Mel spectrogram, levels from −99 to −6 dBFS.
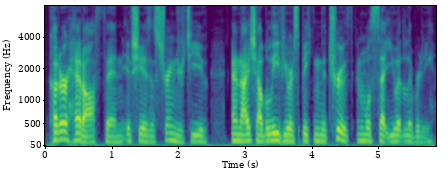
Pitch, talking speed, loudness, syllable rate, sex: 130 Hz, 275 wpm, -20 LUFS, 6.4 syllables/s, male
